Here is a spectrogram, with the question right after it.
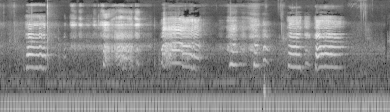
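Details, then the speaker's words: Infant discomfort cry starting with 'ah, oh' sounds, described as a tired, sleepy baby wanting to be picked up and comforted. "now the second sound of the cry started with ah oh oh so this me this means baby is sleeping baby wants to be picked up and he wants to be comforted in the bed he's tired and he's feeling sleepy"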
